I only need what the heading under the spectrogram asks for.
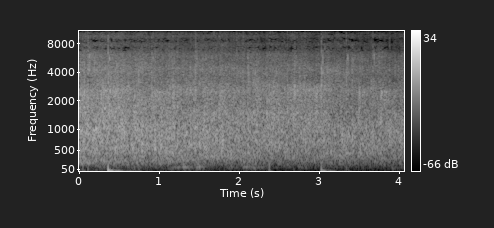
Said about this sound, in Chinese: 大家唔好为我鼓掌，要鼓掌一个系要俾阿弥陀佛鼓掌，阿弥陀佛多谢你。再一个为我哋自己鼓掌，为我哋自己鼓掌，好念佛。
